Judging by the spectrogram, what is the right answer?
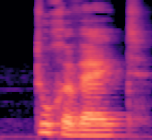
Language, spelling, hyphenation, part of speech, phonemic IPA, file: Dutch, toegewijd, toe‧ge‧wijd, adjective / verb, /ˈtu.ɣə.ʋɛi̯t/, Nl-toegewijd.ogg
- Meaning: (adjective) dedicated, devoted; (verb) past participle of toewijden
